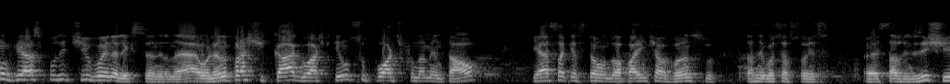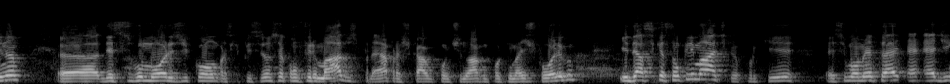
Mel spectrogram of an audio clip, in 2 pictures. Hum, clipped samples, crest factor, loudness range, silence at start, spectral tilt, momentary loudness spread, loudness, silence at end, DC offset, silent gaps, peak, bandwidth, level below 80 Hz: none; under 0.1%; 14 dB; 3 LU; 0 s; -6.5 dB/octave; 10 LU; -28 LUFS; 0 s; under 0.1%; none; -14 dBFS; 10.5 kHz; -68 dBFS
